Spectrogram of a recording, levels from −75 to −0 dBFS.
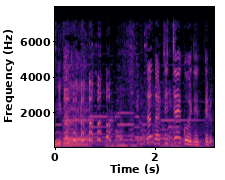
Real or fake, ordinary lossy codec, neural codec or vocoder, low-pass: real; none; none; 7.2 kHz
